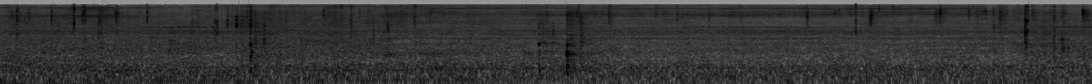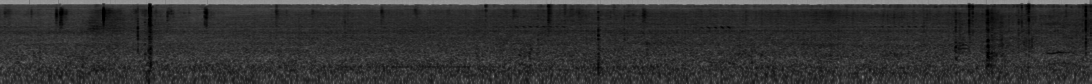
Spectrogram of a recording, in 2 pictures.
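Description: Steady city traffic noise, with a few brief sharp knocks scattered through it.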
